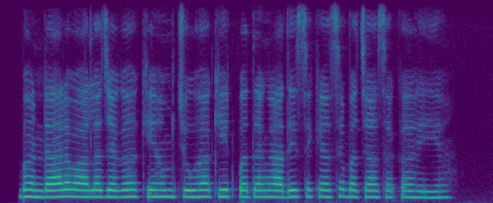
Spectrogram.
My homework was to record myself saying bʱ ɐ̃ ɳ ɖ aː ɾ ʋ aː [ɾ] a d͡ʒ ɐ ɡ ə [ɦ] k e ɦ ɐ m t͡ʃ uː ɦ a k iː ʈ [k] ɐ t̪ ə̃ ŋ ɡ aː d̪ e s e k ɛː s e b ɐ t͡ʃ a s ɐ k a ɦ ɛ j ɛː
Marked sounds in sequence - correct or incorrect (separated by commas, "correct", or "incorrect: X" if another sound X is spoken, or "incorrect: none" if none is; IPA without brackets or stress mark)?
incorrect: l, correct, incorrect: p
